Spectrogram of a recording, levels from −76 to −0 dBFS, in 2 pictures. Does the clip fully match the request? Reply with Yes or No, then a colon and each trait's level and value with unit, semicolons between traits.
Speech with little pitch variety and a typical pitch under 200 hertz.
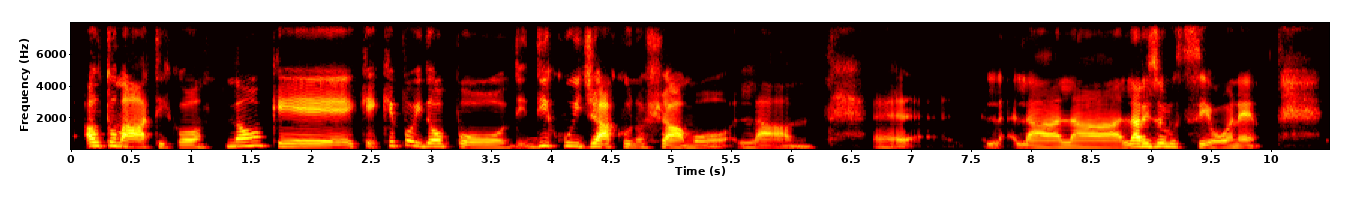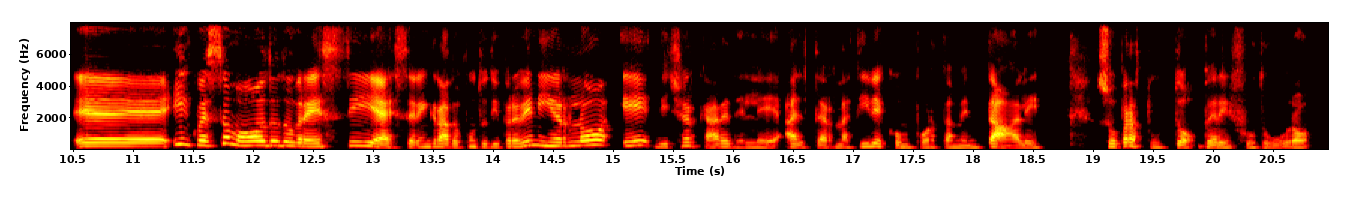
No: wide, 7.0 semitones; medium, 185 Hz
